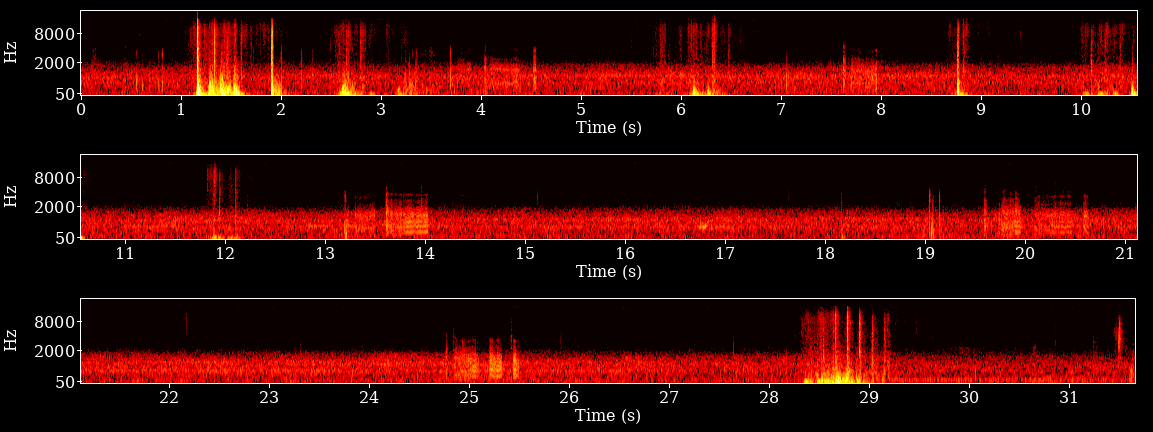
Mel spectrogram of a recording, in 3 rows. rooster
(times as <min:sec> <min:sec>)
0:03.7 0:04.6, 0:07.6 0:08.1, 0:13.2 0:14.1, 0:19.6 0:20.7, 0:24.8 0:25.6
